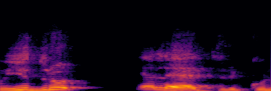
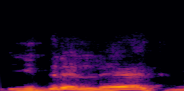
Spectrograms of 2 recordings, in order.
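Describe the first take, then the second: First: Hidroelétrico, pronouncing the full O, slowly; com o O. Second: Hidrelétrico said the usual spoken way, no O after hidr; sem o O. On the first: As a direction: say hidroelétrico with a clear O between hidro and elétrico. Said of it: "Ao juntar, eu perdi o O". (hidroelétrico pronunciado devagar, com o O inteiro) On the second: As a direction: run hidr straight into elétrico: hidrelétrico. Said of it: "Assim a gente fala". (hidrelétrico do jeito falado, sem o O) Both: Shown as a demonstration.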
